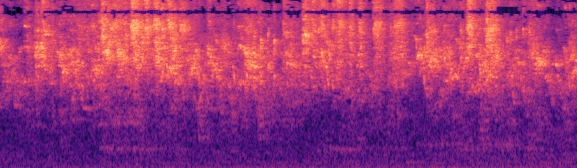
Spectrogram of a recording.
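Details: Caged budgerigars in a breeding aviary fitted with clay pots, early in the season; constant high-pitched twittering from many birds at once, with faint fluttering wings beneath the chatter.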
